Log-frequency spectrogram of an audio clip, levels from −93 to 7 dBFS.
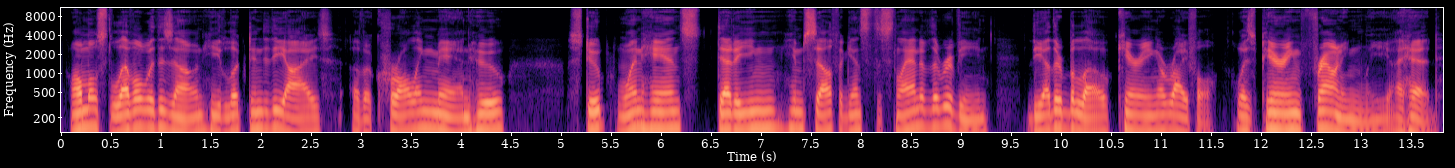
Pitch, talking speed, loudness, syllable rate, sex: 110 Hz, 150 wpm, -19 LUFS, 4.6 syllables/s, male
